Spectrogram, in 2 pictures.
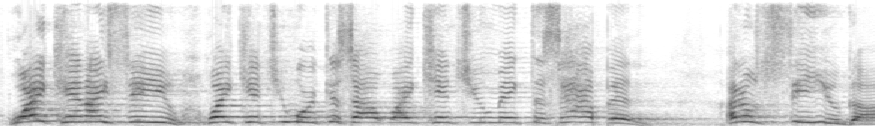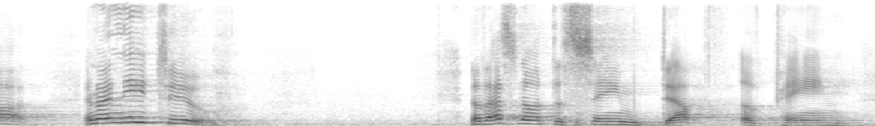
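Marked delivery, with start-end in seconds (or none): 0.1-7.3 high, anguished shout pleading upward; having it out with God. Retold or imitated. Retelling his night on the beach crying to God, anguished shout. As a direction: cry out in desperate protest, easing at the end. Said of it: "I just have it out with God".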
